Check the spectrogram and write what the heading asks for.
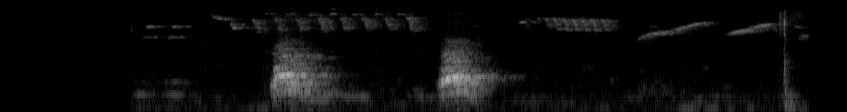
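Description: A small bird chirping, with rapid high-pitched trills about a second in and a few short rising whistle notes near the end. Two short louder sounds come in the middle.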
